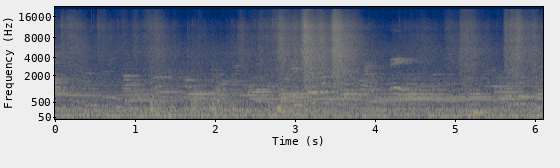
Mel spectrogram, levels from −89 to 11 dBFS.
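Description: No audible technical faults here.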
